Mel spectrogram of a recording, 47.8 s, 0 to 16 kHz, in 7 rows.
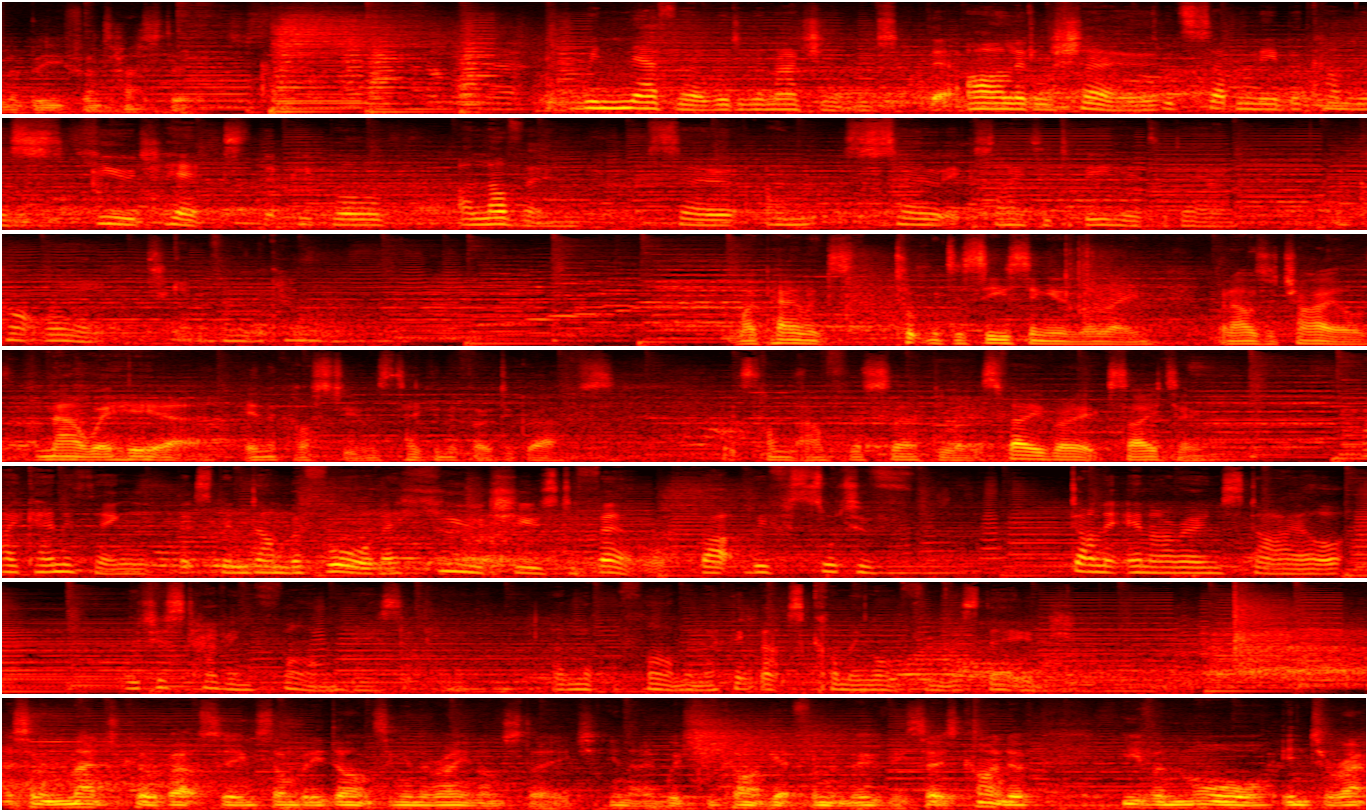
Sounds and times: Music: 0.0 - 47.7.

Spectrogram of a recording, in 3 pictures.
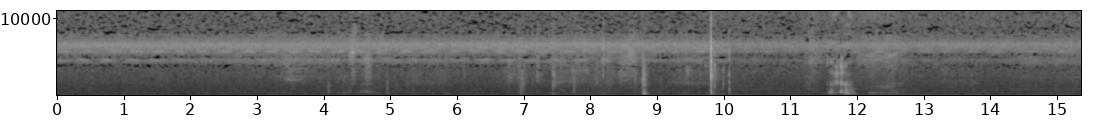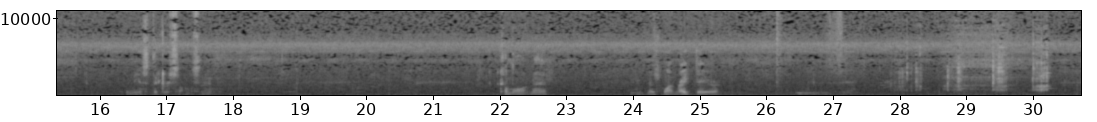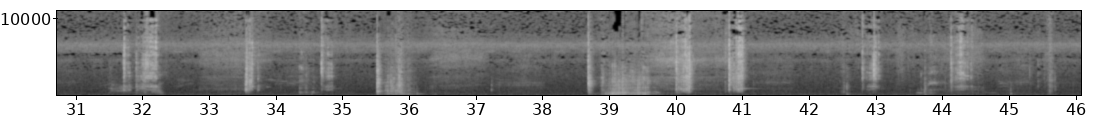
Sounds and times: Snake: 0.0 - 46.0.

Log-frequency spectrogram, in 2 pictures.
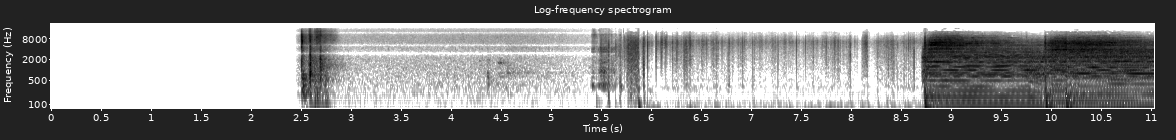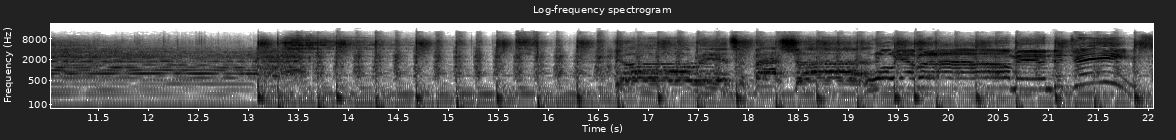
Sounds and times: Music: 8.8 - 22.0.

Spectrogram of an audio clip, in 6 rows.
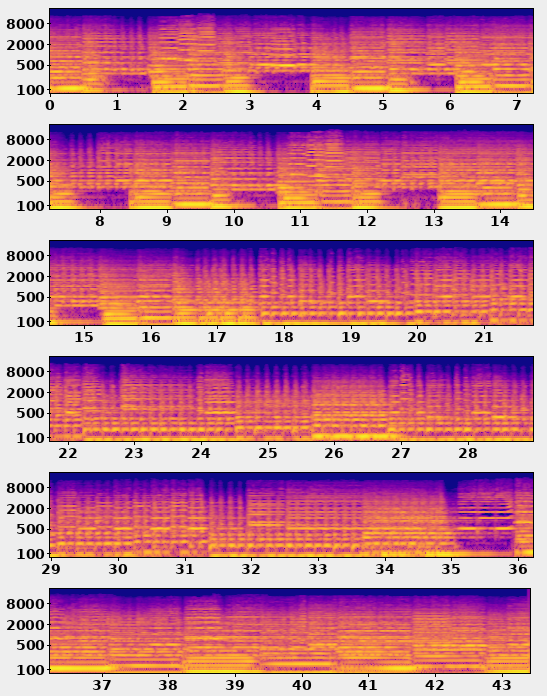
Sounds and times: Cello: 0.0 - 43.4
Violin, fiddle: 0.0 - 43.4.

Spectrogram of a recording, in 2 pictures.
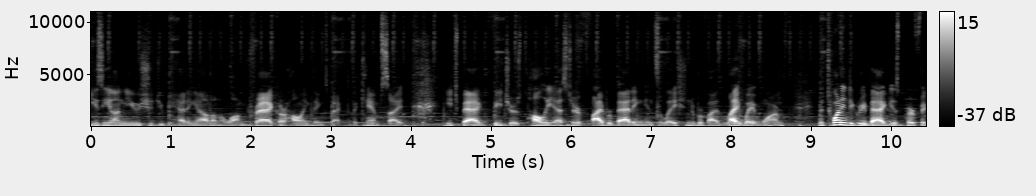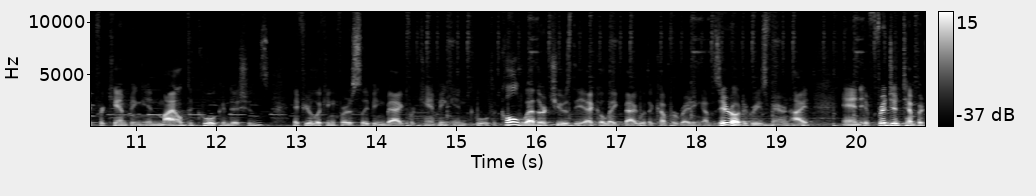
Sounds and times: Music: 0.0 - 20.8
Speech: 0.0 - 20.8.

